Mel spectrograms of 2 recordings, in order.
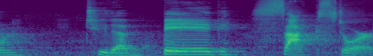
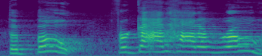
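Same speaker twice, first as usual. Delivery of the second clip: put-on high, louder indignant girl; Tina's voice; 12 semitones higher, 7 dB louder than usual. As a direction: complain like a flustered child. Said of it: "said Tina".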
